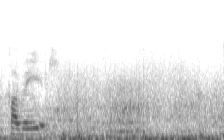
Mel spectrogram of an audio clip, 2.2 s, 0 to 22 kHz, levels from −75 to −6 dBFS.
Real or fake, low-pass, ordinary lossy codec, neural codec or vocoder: fake; 5.4 kHz; none; codec, 16 kHz, 1 kbps, X-Codec, HuBERT features, trained on balanced general audio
